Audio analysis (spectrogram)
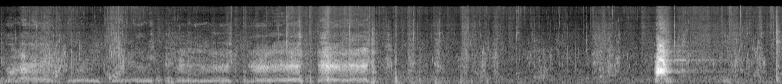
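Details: Elsa, a Norwegian Elkhound, excitedly playing with sticks and sand on a beach, gives low, harmonic, grumbling whines in short bursts for about five seconds, then after a quiet stretch lets out one sharp, high yip.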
